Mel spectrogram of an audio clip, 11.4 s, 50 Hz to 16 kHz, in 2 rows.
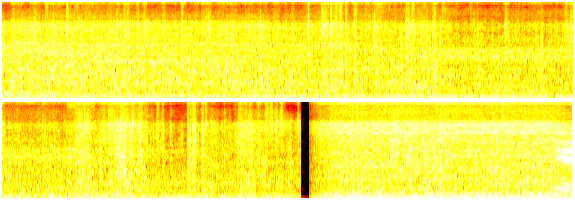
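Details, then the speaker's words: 1985 Toyota Sunrader motorhome, 22RE engine, manual, driving on the road after LCE street header install; steady low drone with an even pulse pulling cleanly through the gears, no ticks or knocks, feels more responsive; normal running. "guys that sounds good man it sounds really sweet [Music] definitely can feel like it's a little bit more responsive the engines a little bit more coming to life"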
